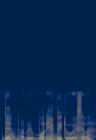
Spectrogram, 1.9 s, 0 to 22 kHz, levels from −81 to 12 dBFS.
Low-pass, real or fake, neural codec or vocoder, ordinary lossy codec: none; real; none; none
